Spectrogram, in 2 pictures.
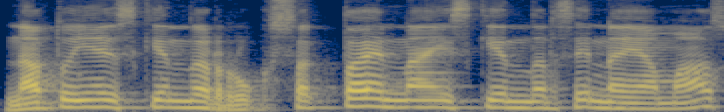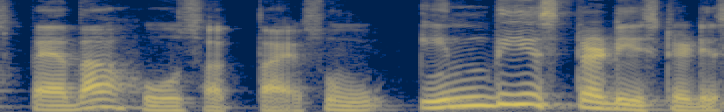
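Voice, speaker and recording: A man with an Indian accent teaching engineering, mixing Hindi and English and asking questions he then answers himself. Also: on the high side. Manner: mixes Hindi and English, asks and answers his own questions; slow and deliberate, stretching out key terms. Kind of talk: classroom lecture.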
